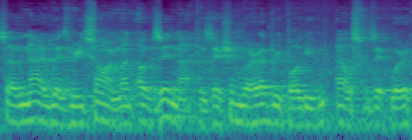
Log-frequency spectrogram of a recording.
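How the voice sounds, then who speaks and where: A man with a West Country accent speaks at a medium pitch in a monotone, flat intonation. The recording carries noticeable background noise and audible room echo. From Gloucester, western England. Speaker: retired police officer. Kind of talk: interview. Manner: halting.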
